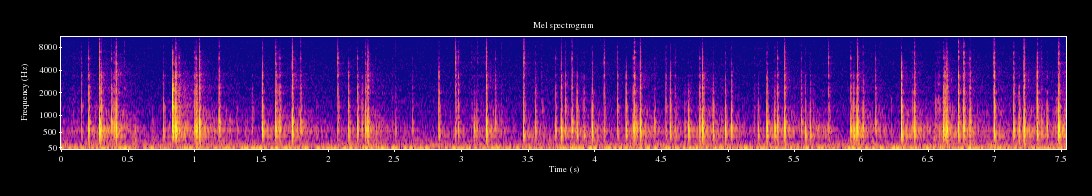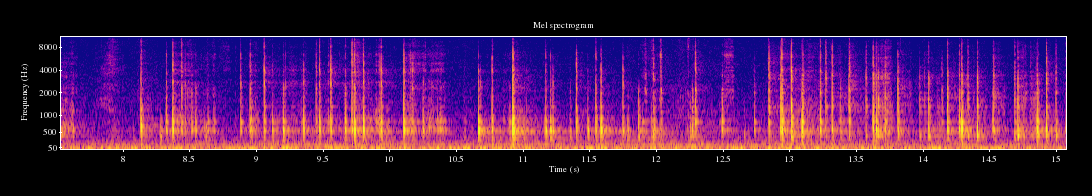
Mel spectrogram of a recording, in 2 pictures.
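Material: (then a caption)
Wood. Long nails tap rapidly on the front and top edge of a hollow wooden cigarillo box standing upright. The result is a steady, quiet stream of quick, dry clicks with a hollow midrange body and almost no ring after each tap.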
